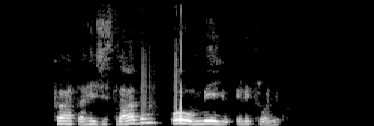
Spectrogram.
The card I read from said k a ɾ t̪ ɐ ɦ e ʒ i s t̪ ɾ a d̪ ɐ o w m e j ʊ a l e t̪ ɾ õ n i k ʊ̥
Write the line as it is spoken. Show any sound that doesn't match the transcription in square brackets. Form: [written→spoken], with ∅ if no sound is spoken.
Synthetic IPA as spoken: k a ɾ t̪ ɐ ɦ e ʒ i s t̪ ɾ a d̪ ɐ o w m e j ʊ [a→e] l e t̪ ɾ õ n i k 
